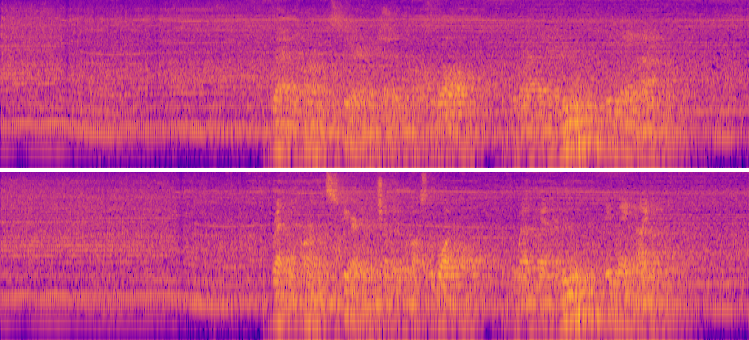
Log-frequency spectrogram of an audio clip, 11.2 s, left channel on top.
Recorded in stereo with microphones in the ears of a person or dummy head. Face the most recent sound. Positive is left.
turn(degrees=-65)  # may be behind; listen again after turning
